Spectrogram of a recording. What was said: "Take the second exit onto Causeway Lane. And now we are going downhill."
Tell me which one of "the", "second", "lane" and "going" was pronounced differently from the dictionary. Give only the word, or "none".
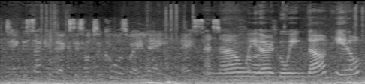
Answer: lane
